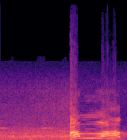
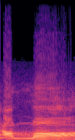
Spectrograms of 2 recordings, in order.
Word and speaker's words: আল্লাহ: বোধহয় নিশ্চয়ই মনে আছে আল্লাহ এই উচ্চারণটা আমাদের অনেকের হয় না কেউ বলে না আল্লাহ পাকের উচ্চারণ হচ্ছে আল্লাহ পাকের নাম হচ্ছে আল্লাহ মুখটা একটু গোল হয়ে যাবে বলেন আল্লাহ আল্লাহ পৃথিবীতে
